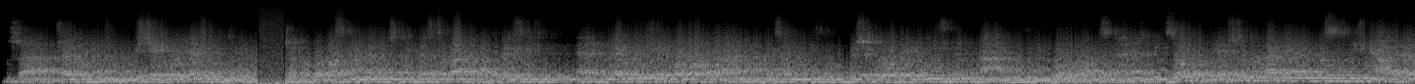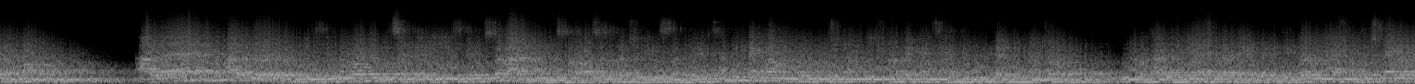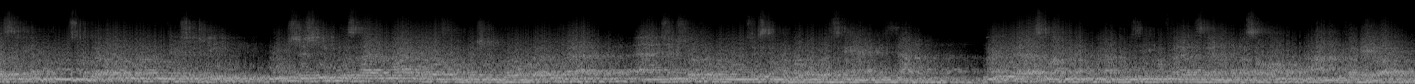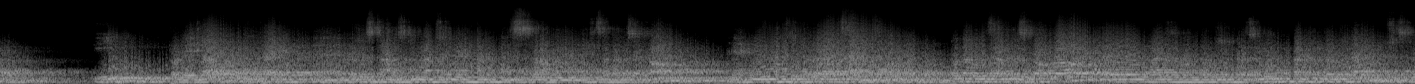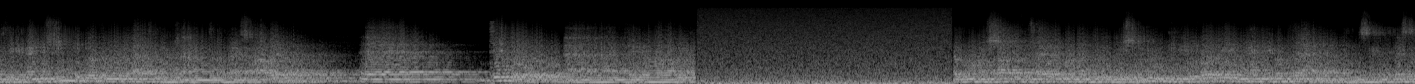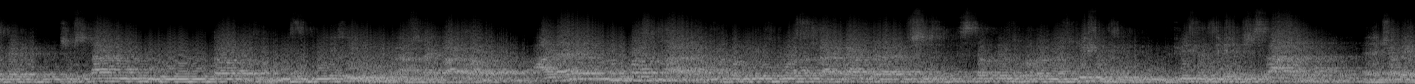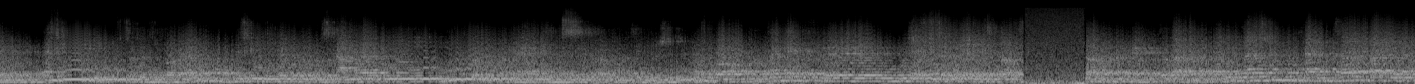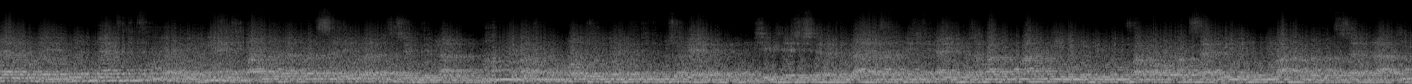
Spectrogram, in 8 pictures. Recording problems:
distortion; heavy; 6 dB below the speech
room echo; strong; dies away in 1.9 s
off-mic speech; far
audio cutting out; at 2.5 s, at 1:04 for 2.5 s and at 1:35 for 0.5 s

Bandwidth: 14.5 kHz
